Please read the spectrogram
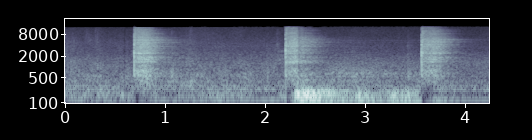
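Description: Three sharp wooden clacks of a jukbi (Buddhist bamboo clapper), evenly spaced about a second and a half apart, each with a short ring in the hall: the signal that opens a moment of silent prayer.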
